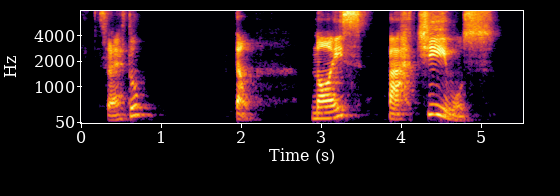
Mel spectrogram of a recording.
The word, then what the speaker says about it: partimos: Então, nós partimos. Stressed syllable before last. Partimos. E vocês partem.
